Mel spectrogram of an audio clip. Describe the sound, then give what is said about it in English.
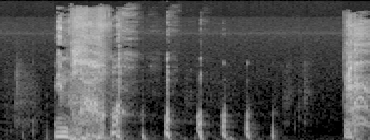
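Someone coughing and clearing something stuck in the throat gives a harsh opening burst, then several short rasping coughs in quick succession, and another rough burst near the end. “I'm over here trying to make a complete sentence and I'm about ready to choke on whatever it was that was in my throat.”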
